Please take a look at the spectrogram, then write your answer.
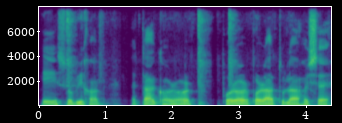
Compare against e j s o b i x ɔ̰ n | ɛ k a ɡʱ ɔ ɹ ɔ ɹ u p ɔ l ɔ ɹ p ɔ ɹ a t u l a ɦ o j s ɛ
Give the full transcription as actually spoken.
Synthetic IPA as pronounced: e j s o b i x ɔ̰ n | ɛ t a ɡʱ ɔ ɹ ɔ ɹ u p ɔ ɹ ɔ ɹ p ɔ ɹ a t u l a ɦ o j s ɛ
